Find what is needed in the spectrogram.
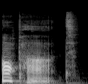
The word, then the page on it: op art: British English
